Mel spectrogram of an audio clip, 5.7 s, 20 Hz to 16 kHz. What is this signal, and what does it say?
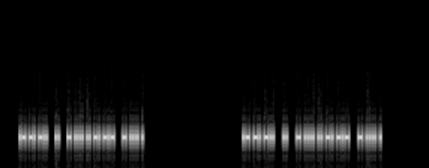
Morse code, heard as a keyed tone, about 59 wpm, 700 Hz. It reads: AND I THINK THE AND I THINK THE
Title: Speed-Racing - Sets of 4 Words 50wpm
